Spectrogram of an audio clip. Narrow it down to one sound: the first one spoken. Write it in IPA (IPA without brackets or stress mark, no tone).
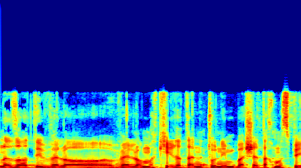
n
